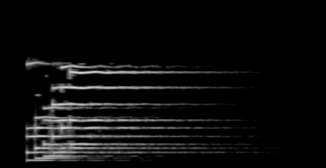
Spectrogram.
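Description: A single bright electronic chime, a ding of several high bell-like tones struck together, fading out over about a second and a half: a transition sound effect between slides.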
